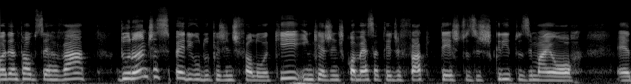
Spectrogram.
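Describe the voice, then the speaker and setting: Brazilian woman teaching, fairly high voice. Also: no room sound. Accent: Brazilian Portuguese. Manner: explanatory, with frequent "né?" checks and restarts. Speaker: university lecturer. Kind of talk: recorded online lecture.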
